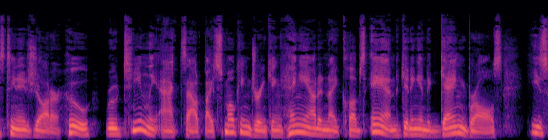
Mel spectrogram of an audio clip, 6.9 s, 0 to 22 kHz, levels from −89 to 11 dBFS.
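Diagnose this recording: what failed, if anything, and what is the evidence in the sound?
Nothing in the signal chain failed: the speech holds steady level, continuity and timing throughout, with no audible damage at any stage between capture and playback.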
